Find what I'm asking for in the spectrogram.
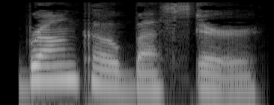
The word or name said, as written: broncobusting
